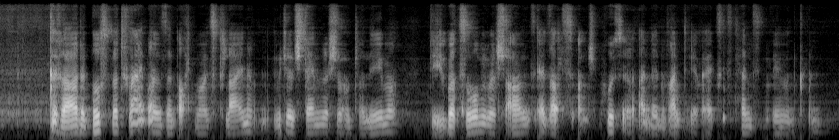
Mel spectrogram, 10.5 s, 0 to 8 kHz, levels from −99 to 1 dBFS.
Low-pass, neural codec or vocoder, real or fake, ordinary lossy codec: 7.2 kHz; codec, 24 kHz, 1 kbps, SNAC; fake; none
